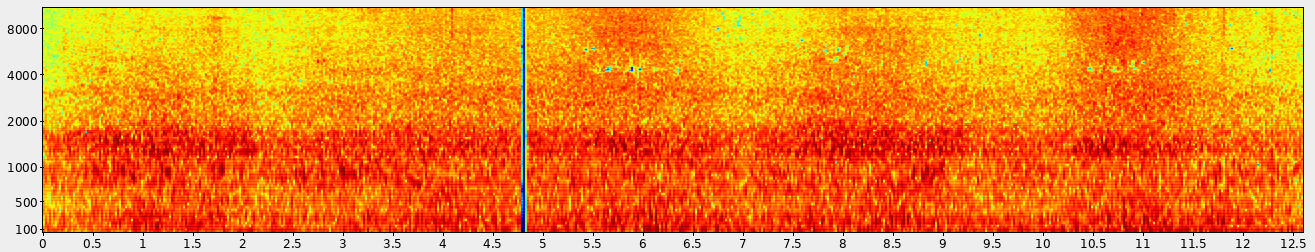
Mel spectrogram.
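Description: Road traffic on a city street: a steady low rumble and tyre noise from passing cars, swelling as vehicles go by about a second in and again near the end. The sound cuts out for an instant about five seconds in.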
